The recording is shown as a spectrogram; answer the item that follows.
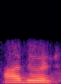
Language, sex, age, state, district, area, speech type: Nepali, female, 18-30, West Bengal, Darjeeling, rural, conversation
